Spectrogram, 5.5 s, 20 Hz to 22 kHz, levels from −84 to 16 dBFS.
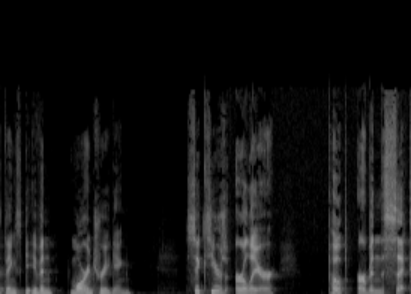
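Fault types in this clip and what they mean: pre-emphasis left on: from 2.91 s to the end, a transmission treble boost is never undone, putting 10 kHz about 11 dB above 1 kHz, which fits a J.17 curve. The lift rises with frequency, making the speech thin and sibilant.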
